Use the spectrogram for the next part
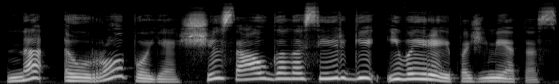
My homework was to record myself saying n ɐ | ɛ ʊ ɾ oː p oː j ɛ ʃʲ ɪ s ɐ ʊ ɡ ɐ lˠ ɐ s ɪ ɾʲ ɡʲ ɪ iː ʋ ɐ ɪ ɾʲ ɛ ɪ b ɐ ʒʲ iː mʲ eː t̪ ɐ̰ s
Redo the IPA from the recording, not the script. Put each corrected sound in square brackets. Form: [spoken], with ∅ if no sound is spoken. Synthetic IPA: n ɐ | ɛ ʊ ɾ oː p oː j ɛ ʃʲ ɪ s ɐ ʊ ɡ ɐ lˠ ɐ s ɪ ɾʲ ɡʲ ɪ iː ʋ ɐ ɪ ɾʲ ɛ ɪ [p] ɐ ʒʲ iː mʲ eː t̪ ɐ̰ s

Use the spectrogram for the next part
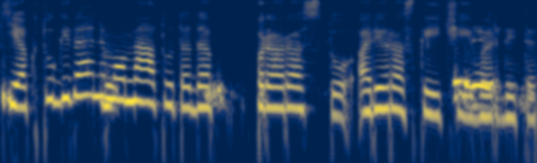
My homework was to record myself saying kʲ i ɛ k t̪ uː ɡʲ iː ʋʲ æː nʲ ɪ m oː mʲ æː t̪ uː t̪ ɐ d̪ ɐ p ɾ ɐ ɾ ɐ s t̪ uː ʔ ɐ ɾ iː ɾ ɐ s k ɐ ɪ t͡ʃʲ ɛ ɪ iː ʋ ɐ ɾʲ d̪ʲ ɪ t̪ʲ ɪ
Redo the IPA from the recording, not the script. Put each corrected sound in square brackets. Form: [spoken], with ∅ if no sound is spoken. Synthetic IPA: kʲ i ɛ k t̪ uː ɡʲ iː ʋʲ æː nʲ ɪ m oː mʲ æː t̪ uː t̪ ɐ d̪ ɐ p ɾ ɐ ɾ ɐ s t̪ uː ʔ ɐ ɾ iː ɾ ɐ s k ɐ ɪ t͡ʃʲ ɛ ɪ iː ʋ ɐ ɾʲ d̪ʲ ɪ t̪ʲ ɪ

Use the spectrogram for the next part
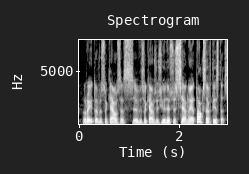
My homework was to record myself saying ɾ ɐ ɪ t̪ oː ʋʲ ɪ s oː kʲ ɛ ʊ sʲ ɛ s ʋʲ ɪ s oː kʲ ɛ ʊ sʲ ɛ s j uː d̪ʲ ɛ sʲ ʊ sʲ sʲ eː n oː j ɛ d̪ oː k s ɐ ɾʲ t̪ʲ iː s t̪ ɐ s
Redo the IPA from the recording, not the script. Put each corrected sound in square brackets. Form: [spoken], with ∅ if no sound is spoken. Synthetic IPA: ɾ ɐ ɪ t̪ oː ʋʲ ɪ s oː kʲ ɛ ʊ sʲ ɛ s ʋʲ ɪ s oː kʲ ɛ ʊ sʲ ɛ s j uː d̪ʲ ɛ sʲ ʊ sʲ sʲ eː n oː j ɛ [t̪] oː k s ɐ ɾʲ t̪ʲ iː s t̪ ɐ s

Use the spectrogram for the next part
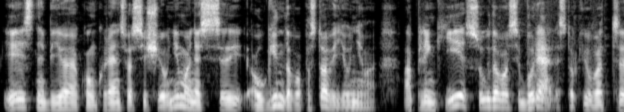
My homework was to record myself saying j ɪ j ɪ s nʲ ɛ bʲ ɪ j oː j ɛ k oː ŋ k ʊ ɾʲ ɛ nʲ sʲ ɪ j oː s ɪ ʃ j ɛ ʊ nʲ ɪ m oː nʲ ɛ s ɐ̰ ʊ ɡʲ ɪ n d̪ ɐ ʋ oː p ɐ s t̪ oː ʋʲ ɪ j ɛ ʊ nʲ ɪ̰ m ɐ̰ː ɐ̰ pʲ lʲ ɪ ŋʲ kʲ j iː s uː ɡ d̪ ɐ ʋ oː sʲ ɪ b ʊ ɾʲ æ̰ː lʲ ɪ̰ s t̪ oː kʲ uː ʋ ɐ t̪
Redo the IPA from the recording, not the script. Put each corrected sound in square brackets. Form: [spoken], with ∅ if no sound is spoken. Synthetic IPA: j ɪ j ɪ s nʲ ɛ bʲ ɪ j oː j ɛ k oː ŋ k ʊ ɾʲ ɛ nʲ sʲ ɪ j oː s ɪ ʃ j ɛ ʊ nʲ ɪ m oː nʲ ɛ s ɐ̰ ʊ ɡʲ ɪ n d̪ ɐ ʋ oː p ɐ s t̪ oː ʋʲ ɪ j ɛ ʊ nʲ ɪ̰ m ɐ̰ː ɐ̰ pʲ lʲ ɪ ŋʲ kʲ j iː s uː ɡ d̪ ɐ ʋ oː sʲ ɪ b ʊ ɾʲ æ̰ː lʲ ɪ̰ s t̪ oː kʲ uː ʋ ɐ t̪

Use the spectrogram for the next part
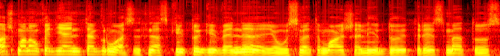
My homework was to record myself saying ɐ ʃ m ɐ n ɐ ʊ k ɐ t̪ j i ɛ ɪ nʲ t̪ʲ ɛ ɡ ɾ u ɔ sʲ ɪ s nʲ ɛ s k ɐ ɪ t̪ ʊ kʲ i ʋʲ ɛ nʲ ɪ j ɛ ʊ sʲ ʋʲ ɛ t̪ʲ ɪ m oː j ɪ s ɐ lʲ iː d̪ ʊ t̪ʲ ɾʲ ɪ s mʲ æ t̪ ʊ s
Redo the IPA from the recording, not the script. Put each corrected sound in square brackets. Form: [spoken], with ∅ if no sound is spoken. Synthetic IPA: ɐ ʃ m ɐ n ɐ ʊ k ɐ t̪ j i ɛ ɪ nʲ t̪ʲ ɛ ɡ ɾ u ɔ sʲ ɪ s nʲ ɛ s k ɐ ɪ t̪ ʊ [ɡʲ] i ʋʲ ɛ nʲ ɪ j ɛ ʊ sʲ ʋʲ ɛ t̪ʲ ɪ m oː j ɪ [ʃ] ɐ lʲ iː d̪ ʊ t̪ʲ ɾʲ ɪ s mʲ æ t̪ ʊ s

